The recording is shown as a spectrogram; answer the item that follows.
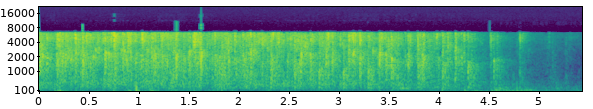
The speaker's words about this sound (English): And keeping in mind that fear of speaking in front of groups is the number one phobia in this country, let's give him a little round of applause as he comes up.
